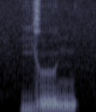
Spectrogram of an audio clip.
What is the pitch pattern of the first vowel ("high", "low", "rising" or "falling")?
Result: low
